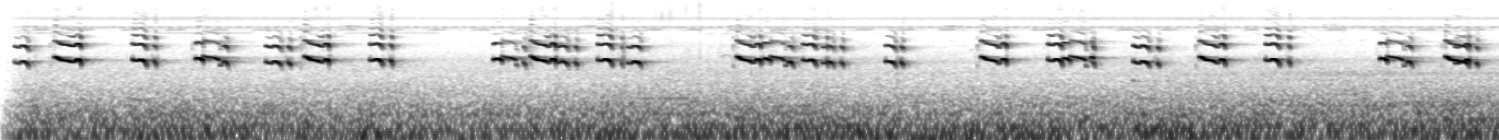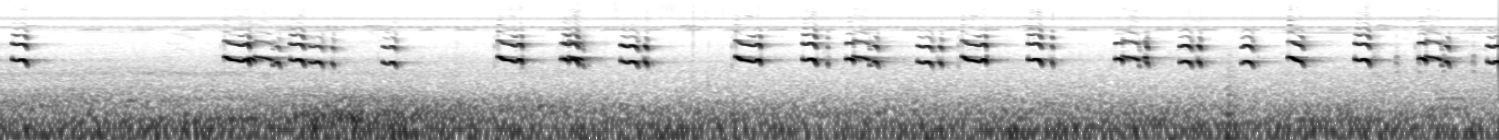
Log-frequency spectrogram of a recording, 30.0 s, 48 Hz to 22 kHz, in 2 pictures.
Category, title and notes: Soundscapes > Nature
Toucans calling
Two toucans are calling in La Fortuna, Costa Rica. Recorded with an Olympus LS-14.
bird, birds, birdsong, caribbean, field-recording, singing, toucan, toucans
